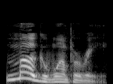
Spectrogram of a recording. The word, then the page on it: mugwumpery: British English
